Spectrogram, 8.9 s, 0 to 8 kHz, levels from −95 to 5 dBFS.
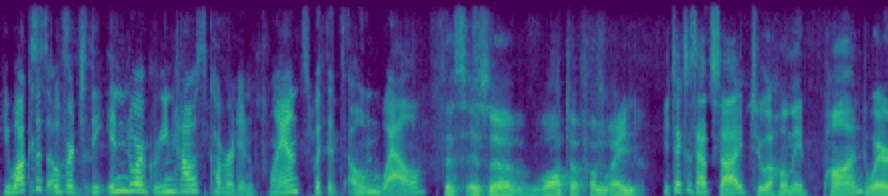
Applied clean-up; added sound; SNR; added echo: neural mask model Resemble Enhance denoiser.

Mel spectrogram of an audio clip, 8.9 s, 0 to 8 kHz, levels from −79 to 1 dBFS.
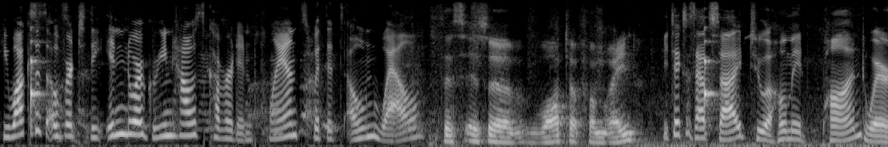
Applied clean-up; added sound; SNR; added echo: none; Bowed string instrument; 7 dB; none.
